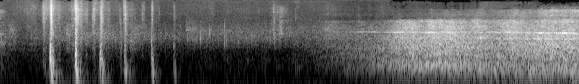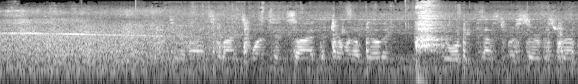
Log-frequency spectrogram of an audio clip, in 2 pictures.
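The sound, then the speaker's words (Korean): A few sharp clicking knocks, then a jet airplane engine roars up and holds steady, loud, with a thin high whine over the rumble and muffled voices underneath toward the end; the plane is a flight bound for Korea. “아, 아, 비행기 놓칠 뻔했네.”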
